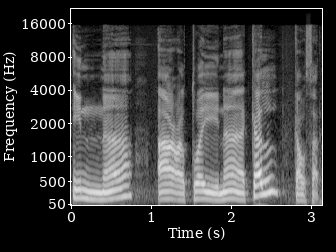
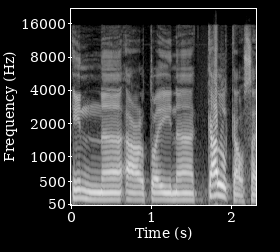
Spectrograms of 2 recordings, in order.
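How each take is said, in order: First: The syllable 'ka' runs on from the word before. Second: The syllable 'ka' runs into the word after. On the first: We have given you the abundance. The speaker calls it right. "এই জন্য পড়তে হবে কি" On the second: We have given something like the abundance. The speaker calls it wrong. "আপনি এভাবে পড়বেন না"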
